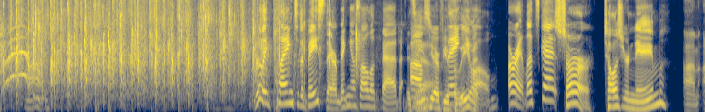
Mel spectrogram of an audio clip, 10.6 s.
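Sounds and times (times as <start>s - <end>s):
audience applause: 0.0s - 4.6s
speech: 3.8s - 10.5s.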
